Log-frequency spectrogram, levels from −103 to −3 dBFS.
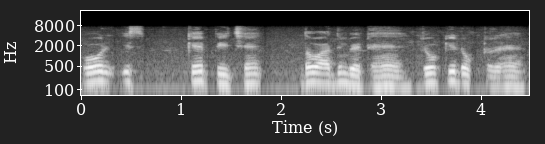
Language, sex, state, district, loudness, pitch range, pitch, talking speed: Hindi, male, Uttar Pradesh, Saharanpur, -16 LUFS, 120-155 Hz, 140 Hz, 135 wpm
